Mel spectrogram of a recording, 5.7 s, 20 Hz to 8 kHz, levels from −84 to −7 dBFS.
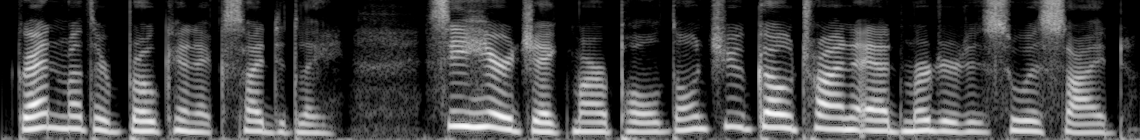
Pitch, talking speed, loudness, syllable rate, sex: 225 Hz, 180 wpm, -18 LUFS, 5.7 syllables/s, female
